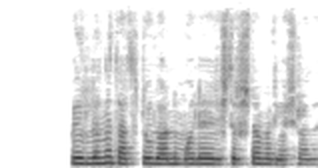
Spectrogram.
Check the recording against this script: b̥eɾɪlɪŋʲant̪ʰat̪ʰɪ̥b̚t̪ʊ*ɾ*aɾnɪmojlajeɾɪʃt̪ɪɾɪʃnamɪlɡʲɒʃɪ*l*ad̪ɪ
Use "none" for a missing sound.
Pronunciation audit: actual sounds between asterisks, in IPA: l, ɾ

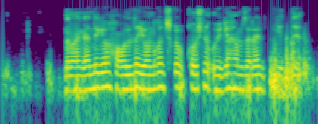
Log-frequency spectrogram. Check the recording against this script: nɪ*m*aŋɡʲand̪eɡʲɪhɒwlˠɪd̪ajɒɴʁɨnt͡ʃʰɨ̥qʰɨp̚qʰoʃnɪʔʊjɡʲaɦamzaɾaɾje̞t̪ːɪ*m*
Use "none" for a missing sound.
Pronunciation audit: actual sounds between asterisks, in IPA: m, none

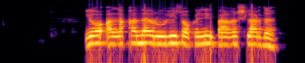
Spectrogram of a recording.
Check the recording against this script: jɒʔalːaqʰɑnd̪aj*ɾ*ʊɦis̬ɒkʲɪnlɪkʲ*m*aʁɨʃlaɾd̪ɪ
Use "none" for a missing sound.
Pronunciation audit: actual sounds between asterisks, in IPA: ɾ, b

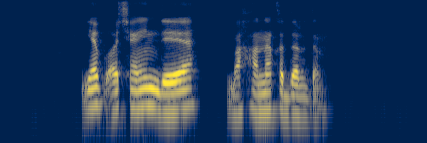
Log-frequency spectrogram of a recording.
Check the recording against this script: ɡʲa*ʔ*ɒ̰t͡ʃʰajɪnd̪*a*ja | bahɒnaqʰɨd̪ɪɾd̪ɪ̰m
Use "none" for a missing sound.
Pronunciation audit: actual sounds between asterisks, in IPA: p, e

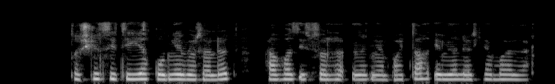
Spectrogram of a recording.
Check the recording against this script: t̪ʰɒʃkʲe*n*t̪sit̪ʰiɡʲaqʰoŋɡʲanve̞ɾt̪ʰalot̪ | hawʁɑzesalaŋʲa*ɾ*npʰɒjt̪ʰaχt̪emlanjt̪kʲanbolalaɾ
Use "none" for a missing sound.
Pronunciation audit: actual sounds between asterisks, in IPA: n, none

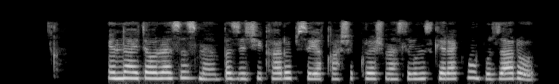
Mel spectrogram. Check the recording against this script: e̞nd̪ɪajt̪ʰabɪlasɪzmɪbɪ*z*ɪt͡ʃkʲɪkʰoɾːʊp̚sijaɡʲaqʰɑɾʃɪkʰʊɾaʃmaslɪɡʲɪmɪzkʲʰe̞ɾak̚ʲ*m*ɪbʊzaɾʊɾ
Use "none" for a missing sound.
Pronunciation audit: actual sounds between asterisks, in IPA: z, m

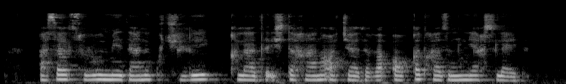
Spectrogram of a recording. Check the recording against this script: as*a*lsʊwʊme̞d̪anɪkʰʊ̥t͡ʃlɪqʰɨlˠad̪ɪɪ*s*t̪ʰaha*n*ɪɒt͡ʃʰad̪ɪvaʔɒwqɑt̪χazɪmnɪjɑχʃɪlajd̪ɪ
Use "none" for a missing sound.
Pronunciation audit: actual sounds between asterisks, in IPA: a, ʃ, n

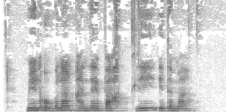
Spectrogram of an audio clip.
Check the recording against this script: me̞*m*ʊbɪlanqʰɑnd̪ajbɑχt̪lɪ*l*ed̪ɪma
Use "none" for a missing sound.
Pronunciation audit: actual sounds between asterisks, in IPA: n, none

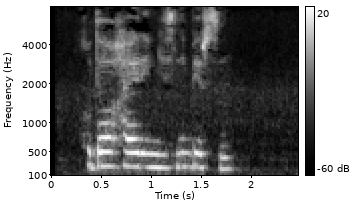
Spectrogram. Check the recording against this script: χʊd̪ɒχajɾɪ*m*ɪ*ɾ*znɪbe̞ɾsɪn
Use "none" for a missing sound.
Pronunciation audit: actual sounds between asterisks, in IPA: ŋ, none

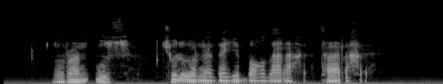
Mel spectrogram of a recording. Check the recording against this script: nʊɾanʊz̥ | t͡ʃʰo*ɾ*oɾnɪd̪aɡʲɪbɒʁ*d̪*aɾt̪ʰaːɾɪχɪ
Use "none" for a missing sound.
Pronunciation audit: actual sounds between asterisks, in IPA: l, d̪

